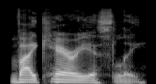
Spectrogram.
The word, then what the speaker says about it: vicariously: This adverb has five syllables and the stress is on that second syllable, vicariously. The third syllable, it's like that letter I, just has that e sound. And the fourth syllable has the schwah.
